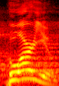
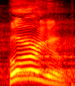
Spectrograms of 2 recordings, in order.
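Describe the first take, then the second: First: High, loud call; curious yell. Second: High, loud call thrown back; echoing answer. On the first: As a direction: yell it out into the mountains. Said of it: "he yells out". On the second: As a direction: answer like a mountain echo, drawn out. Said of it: "He receives the answer". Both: Acted.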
